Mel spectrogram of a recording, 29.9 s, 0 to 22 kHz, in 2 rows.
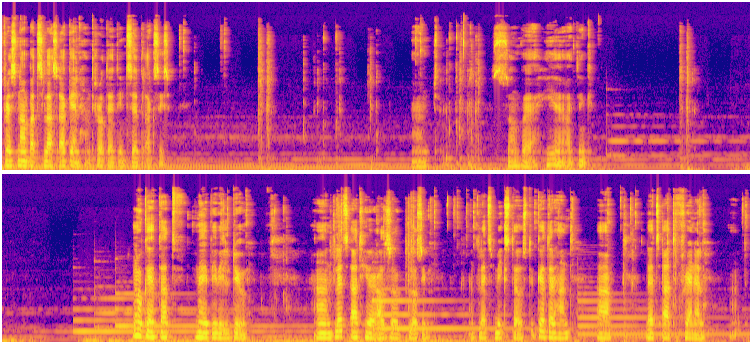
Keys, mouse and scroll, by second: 0.2-13.7 middle drag, 6.3 ctrl+z, 6.3 r, 8.8 g, 13.7 shift+z, 14.5 Tab, 14.5 ctrl+s, 14.5-29.9 middle drag.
